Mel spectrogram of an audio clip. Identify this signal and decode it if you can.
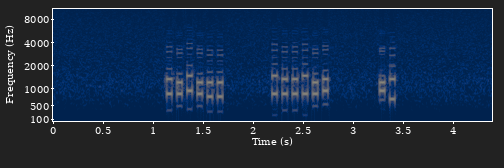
DTMF, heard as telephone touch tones, dialled by machine, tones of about 50 ms. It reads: 87#744 988970 *2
